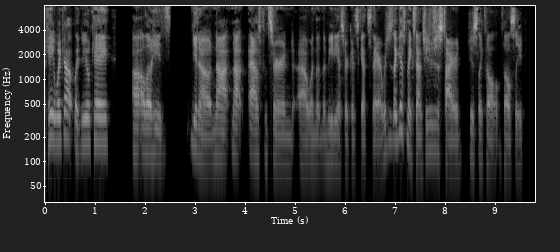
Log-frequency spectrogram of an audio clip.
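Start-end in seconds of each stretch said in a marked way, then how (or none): 0.0-1.3 urgent, worried, loud, high alarmed scream. Retelling how a character reacts when she falls: imitating someone screaming.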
